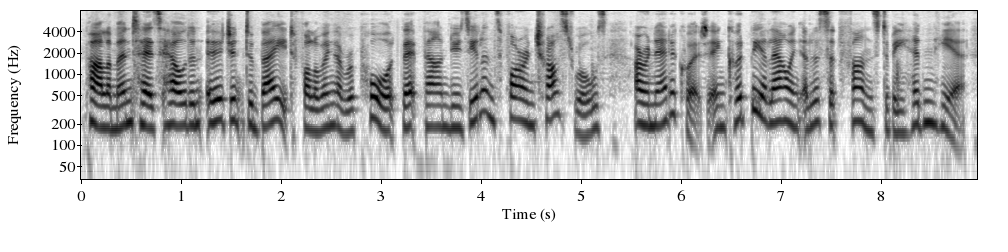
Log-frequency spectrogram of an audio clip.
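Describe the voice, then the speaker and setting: A woman reading a scripted radio news bulletin in a measured, formal way. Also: mid-range voice. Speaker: newsreader.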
